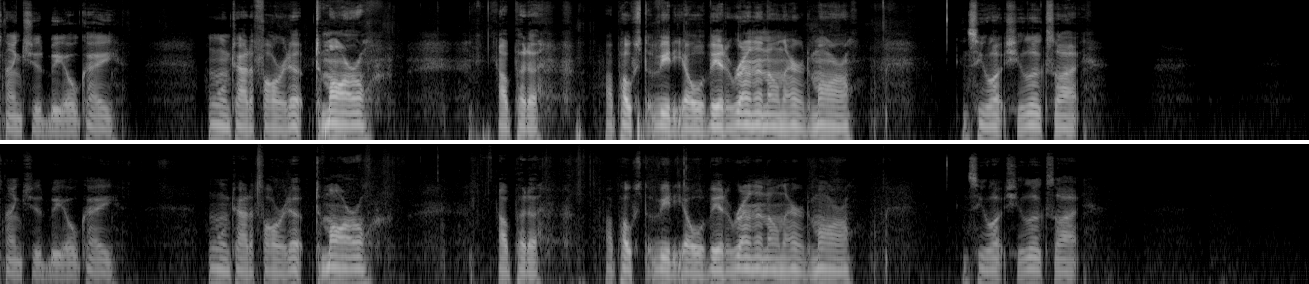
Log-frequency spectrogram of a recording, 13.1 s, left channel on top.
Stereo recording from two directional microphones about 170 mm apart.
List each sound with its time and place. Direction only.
0.0 s speech: 25° left (ahead or behind)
